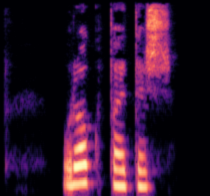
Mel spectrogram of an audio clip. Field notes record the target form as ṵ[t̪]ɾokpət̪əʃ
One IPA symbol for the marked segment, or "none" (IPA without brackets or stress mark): none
